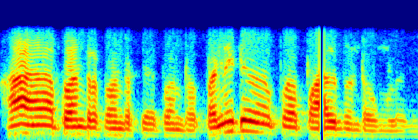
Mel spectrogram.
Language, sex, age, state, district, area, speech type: Tamil, male, 18-30, Tamil Nadu, Viluppuram, rural, conversation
